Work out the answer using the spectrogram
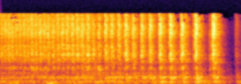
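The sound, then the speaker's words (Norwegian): A prize wheel of fortune spinning, giving off a rapid, continuous ratcheting tick that grows more distinct toward the end before it stops. “ho kjør en gang lykkehjulet”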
